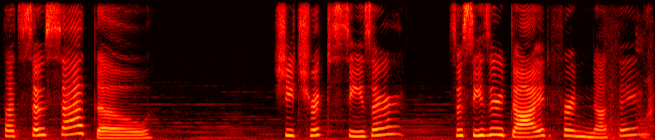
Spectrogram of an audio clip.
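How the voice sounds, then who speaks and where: A woman's voice: sits high, animated, drawn-out words, fairly bright tone, faint music behind. A woman giving casual, brief reactions as she plays a video game. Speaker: game streamer. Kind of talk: casual reactions over gameplay.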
